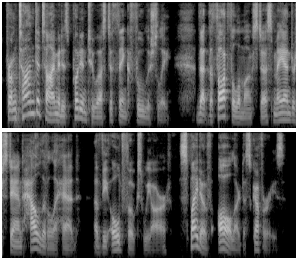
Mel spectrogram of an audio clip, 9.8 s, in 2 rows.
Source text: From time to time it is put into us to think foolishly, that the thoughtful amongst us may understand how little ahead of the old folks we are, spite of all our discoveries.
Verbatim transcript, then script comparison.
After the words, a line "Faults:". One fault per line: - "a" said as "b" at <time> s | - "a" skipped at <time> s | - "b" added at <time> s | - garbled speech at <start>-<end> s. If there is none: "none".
From time to time it is put into us to think foolishly, that the thoughtful amongst us may understand how little ahead of the old folks we are, spite of all our discoveries.
Faults:
none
